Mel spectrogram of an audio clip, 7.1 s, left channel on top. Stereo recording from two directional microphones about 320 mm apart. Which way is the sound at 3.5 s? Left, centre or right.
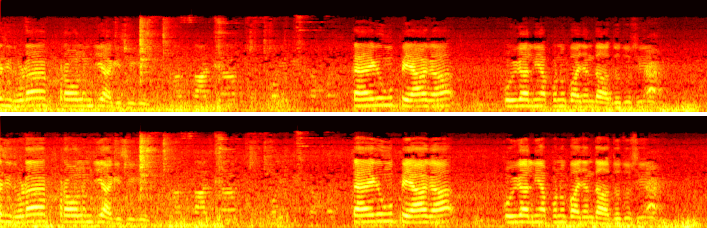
Centre.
